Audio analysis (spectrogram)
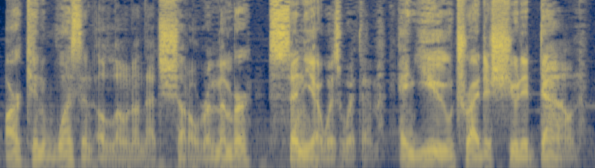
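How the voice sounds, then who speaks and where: A man's voice: sits low, animated, moderate pace, slightly rough. A man playing a blunt, reproachful crew member in a video game cutscene. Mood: accusing.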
